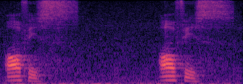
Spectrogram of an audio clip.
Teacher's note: trọng âm của từ này rơi vào âm đầu tiên, âm o. Âm o nó giống như trong chữ là chữ o đấy, o.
